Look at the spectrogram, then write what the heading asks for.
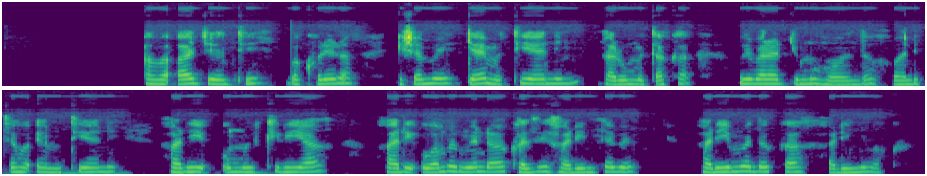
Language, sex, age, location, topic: Kinyarwanda, female, 25-35, Nyagatare, finance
